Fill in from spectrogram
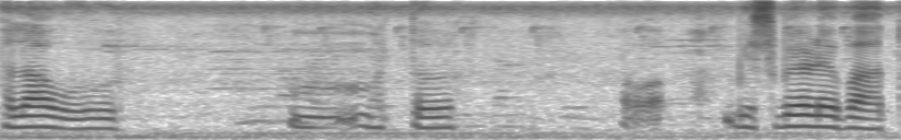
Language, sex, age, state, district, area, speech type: Kannada, female, 60+, Karnataka, Gadag, rural, spontaneous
